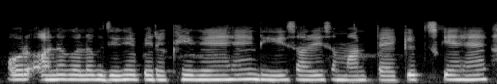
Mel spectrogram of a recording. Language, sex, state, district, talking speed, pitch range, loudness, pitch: Hindi, female, Uttar Pradesh, Shamli, 170 wpm, 210-220 Hz, -13 LUFS, 220 Hz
